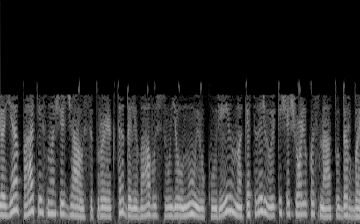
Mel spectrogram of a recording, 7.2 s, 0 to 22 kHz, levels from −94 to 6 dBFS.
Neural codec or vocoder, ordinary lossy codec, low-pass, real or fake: autoencoder, 48 kHz, 32 numbers a frame, DAC-VAE, trained on Japanese speech; AAC, 16 kbps; 19.8 kHz; fake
